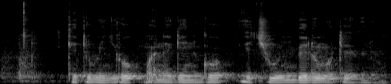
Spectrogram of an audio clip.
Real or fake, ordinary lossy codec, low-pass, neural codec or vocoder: fake; none; 19.8 kHz; vocoder, 44.1 kHz, 128 mel bands, Pupu-Vocoder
